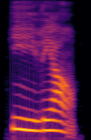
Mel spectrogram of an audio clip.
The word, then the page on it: 意料: yì liào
